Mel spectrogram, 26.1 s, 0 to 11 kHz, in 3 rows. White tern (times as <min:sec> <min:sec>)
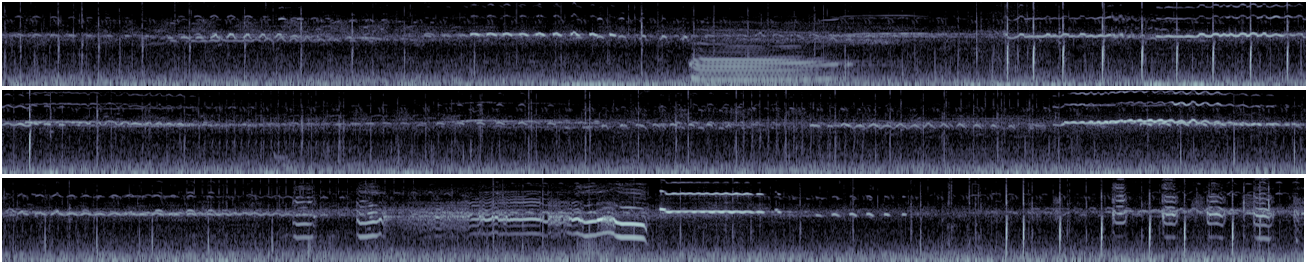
0:19.3 0:22.6, 0:24.7 0:26.0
